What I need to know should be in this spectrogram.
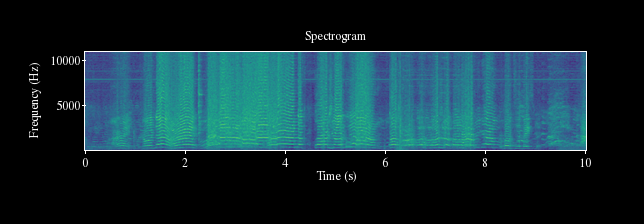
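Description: A man talks loudly up close.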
